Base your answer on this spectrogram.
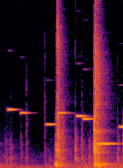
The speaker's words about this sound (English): What, and a bit of door slam? What happens there is one of his mates comes in and just starts banging the door, and he's offering nothing.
